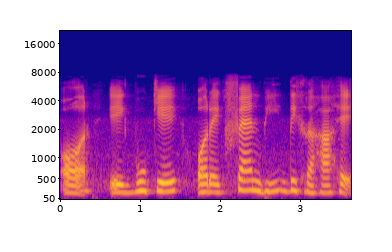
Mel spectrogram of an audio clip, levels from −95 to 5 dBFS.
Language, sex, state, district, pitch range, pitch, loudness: Hindi, female, Madhya Pradesh, Dhar, 190-225 Hz, 205 Hz, -16 LUFS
